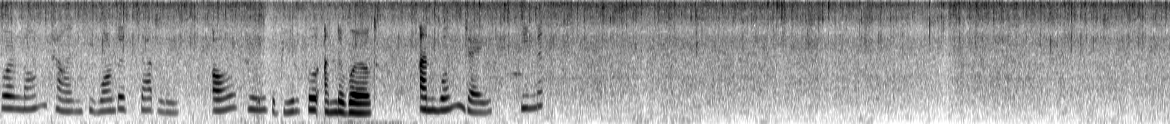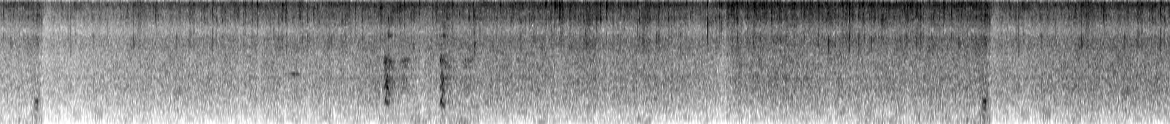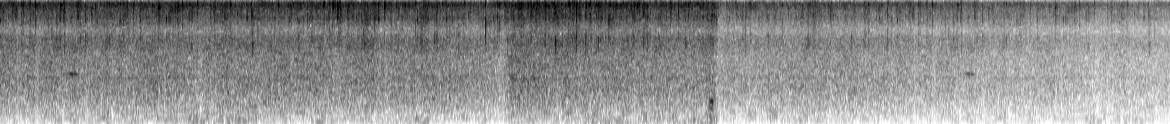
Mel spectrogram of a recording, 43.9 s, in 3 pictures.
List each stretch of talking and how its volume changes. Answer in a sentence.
You can hear the talking from 0.0 to 6.8 s, getting louder then quieter.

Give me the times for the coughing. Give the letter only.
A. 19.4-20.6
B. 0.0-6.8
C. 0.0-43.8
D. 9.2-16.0
A.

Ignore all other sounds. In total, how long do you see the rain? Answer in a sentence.
You can hear the rain for 44 seconds altogether.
